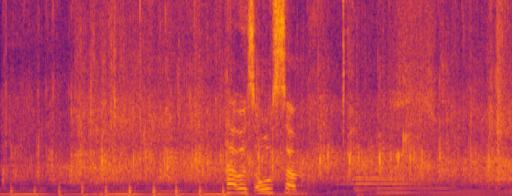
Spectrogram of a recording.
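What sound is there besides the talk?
audience applause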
